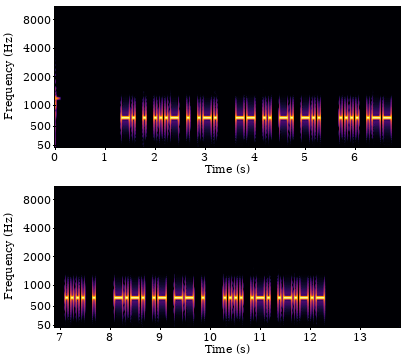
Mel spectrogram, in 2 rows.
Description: Morse code, heard as a keyed tone, about 22 wpm, 700 Hz. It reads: NEVER MIND HW HE CAME HR.
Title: Sentences from Top 500 Words and Abbreviations 22wpm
